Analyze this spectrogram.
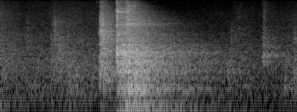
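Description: A door swings shut with a heavy bang that echoes briefly.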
